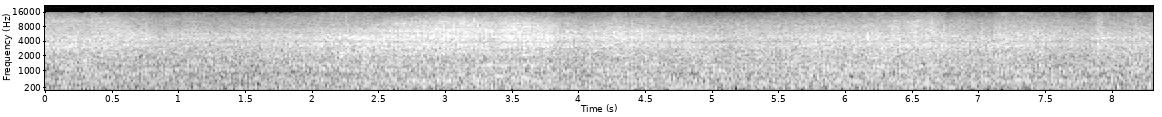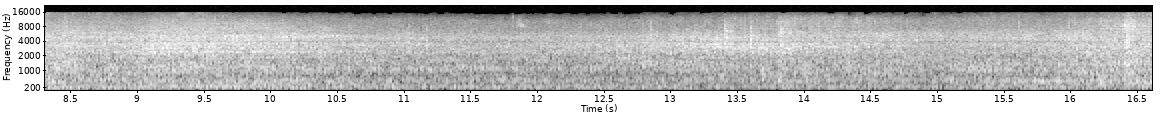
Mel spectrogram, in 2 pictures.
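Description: A steady rushing noise that eases off a little in the second half, with no distinct events.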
